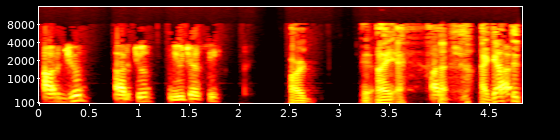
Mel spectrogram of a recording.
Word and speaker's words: Arjun: We'll be right back, and Arjit will be right with you.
